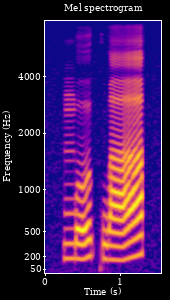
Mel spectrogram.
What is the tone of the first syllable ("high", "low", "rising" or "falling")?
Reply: rising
